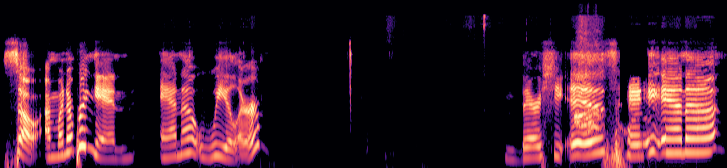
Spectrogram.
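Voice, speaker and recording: A woman's voice: high voice, expressive, unhurried, fairly bright tone, no echo, low-quality recording. A woman from Mexico who works as a life coach, hosting a conversational livestream. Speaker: host, life and career coach. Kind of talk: conversational livestream monologue and interview. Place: at a beach.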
